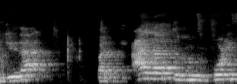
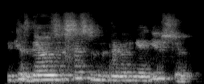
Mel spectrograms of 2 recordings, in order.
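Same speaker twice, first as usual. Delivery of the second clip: ordinary talk, nothing marked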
